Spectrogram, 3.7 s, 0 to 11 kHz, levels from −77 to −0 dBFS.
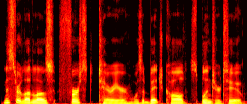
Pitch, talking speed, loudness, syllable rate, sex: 115 Hz, 160 wpm, -17 LUFS, 4.0 syllables/s, male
